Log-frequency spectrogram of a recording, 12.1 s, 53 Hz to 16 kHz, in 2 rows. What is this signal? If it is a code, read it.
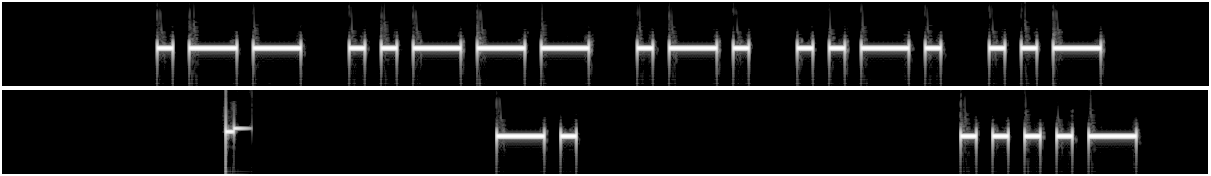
Morse code, heard as a keyed tone, about 15 wpm, spaced as for 10 wpm, 700 Hz. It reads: W2RFU N4
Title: USA Call Signs - 8x Character Spacing - 15wpm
